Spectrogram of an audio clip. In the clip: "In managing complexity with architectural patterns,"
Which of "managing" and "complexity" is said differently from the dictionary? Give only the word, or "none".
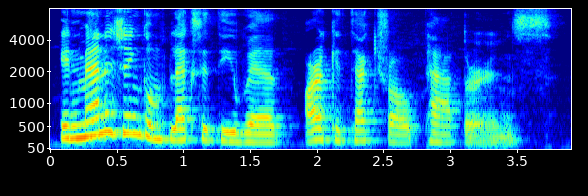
none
